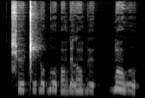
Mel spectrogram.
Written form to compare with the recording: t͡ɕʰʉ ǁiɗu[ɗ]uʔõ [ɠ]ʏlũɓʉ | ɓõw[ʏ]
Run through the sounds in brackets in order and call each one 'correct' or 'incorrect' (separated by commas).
incorrect, correct, incorrect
